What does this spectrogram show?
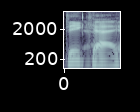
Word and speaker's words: Dike: The Dike pick, the receiver. DK, yeah.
